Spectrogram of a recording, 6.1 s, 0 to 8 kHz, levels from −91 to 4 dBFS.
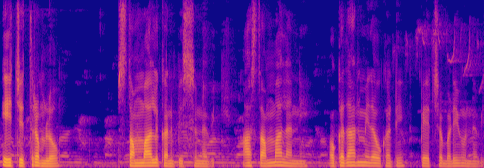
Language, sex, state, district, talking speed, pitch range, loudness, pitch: Telugu, male, Telangana, Mahabubabad, 100 wpm, 125-140 Hz, -23 LUFS, 130 Hz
